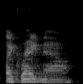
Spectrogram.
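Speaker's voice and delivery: ordinary delivery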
